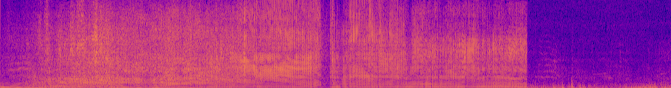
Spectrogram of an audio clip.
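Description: Rally car engine revving hard on a gravel stage, its pitch climbing and dropping repeatedly with gear changes and throttle lifts, while stones and gravel spray from the tyres. About six and a half seconds in it cuts off abruptly to a quieter scatter of crunching and wind.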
